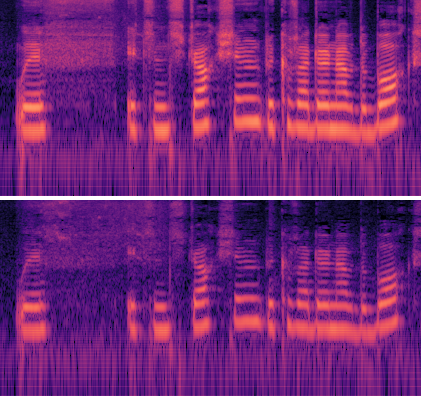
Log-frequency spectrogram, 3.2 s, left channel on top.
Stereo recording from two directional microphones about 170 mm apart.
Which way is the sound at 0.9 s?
30° left (ahead or behind).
